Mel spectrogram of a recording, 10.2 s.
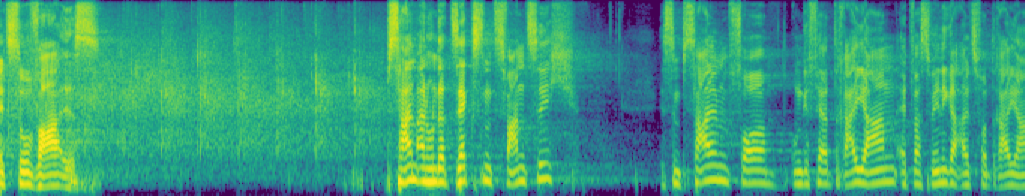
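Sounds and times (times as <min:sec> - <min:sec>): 
speech: 0:00.0 - 0:01.1, 0:03.9 - 0:05.8, 0:06.6 - 0:10.2
audience applause: 0:00.0 - 0:04.2.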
